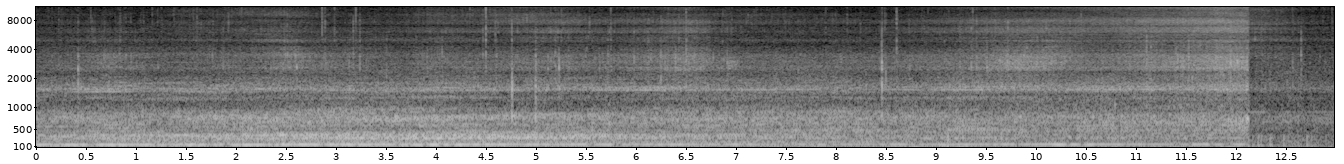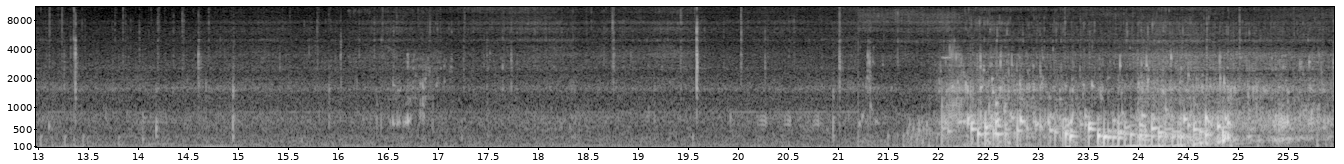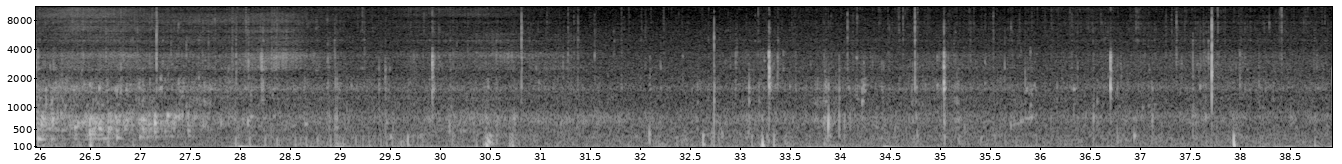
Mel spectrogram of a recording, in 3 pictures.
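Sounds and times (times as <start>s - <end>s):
boat motor drone underwater: 0.0s - 38.9s
faint water noise: 0.0s - 38.9s
bubbling and gurgling: 21.2s - 28.3s.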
